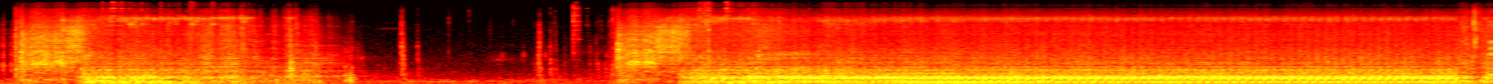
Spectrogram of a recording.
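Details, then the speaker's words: Truck engine idling while warming up, with the thermostatic fan switch in the intake manifold not yet hot enough to kick the fan on. After a cranking start the idle has a loud, raspy, droning exhaust note; a worn-out muffler the owner plans to replace soon. "so my muffler sounds so terrible now I got it I have to do something about that soon because there's no aggravating me"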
